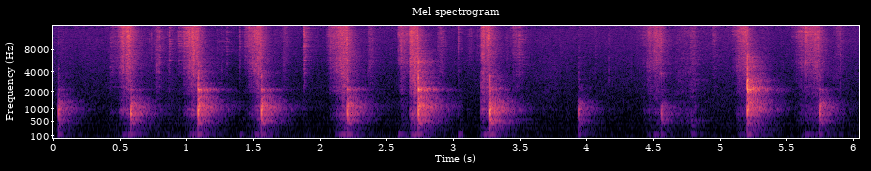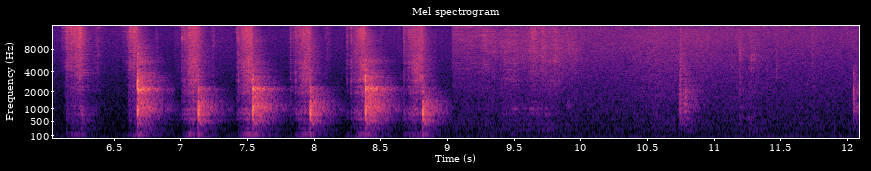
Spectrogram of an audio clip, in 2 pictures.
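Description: Large kitchen knife slicing a peeled onion on a wooden cutting board, about two cuts a second with a short pause partway through. The chopping stops about nine seconds in.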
